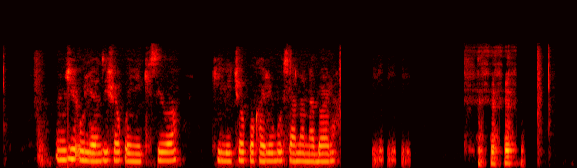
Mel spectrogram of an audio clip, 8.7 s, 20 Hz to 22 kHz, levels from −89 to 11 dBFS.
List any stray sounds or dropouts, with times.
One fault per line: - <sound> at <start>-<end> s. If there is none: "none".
- laugh at 5.6-6.2 s
- laugh at 7.0-7.9 s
